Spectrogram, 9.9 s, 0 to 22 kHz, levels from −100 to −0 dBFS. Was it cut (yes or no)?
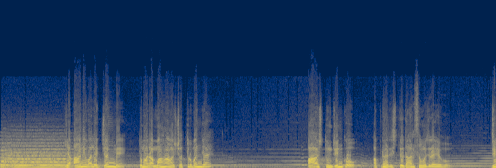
no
